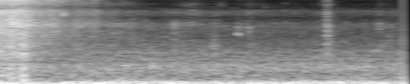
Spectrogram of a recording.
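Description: Low, steady rumble of wind on the microphone, with a brief rustle at the very start as hands work inside a wire-mesh colony trap standing in shallow water, and a few faint clicks near the end.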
